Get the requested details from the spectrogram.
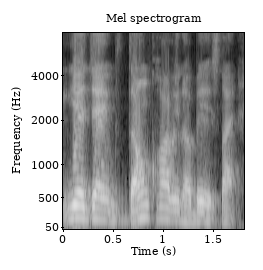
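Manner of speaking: normal talking voice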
